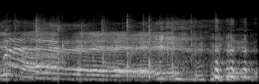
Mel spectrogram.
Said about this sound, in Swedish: Thank you very much! ja, applåd!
